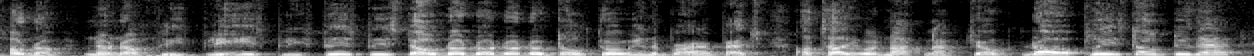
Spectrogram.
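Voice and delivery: high, loud stream of pleas; frantic begging. Acted. Rabbit begging not to be thrown, hammed-up panic. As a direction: beg desperately at full pitch.

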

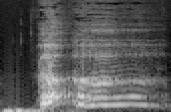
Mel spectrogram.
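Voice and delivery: high, loud sharp gasp; shocked gasp. Acted. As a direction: gasp in alarm. Witch sees the crowd.

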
